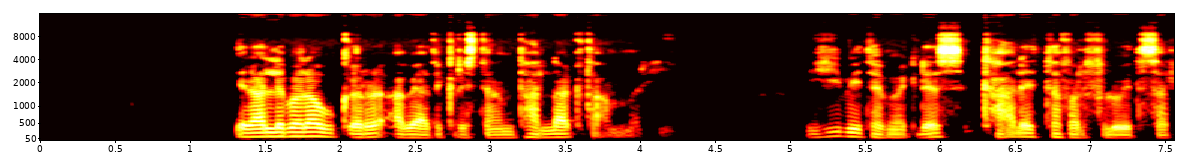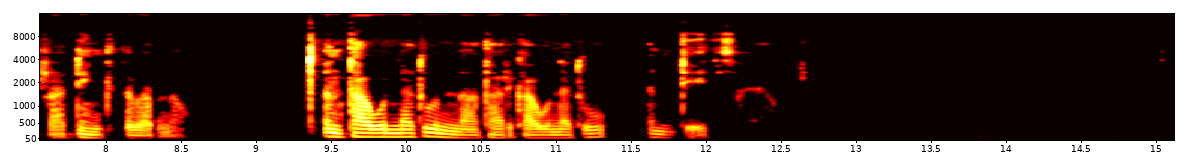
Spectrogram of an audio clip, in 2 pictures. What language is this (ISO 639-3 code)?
amh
